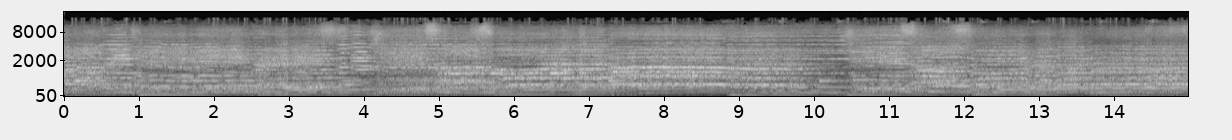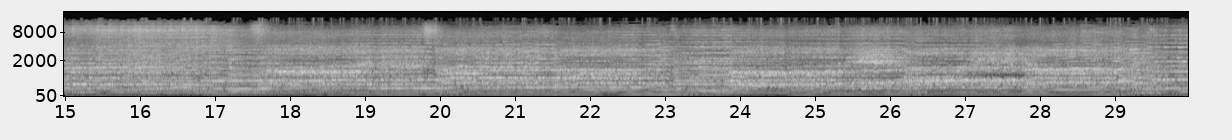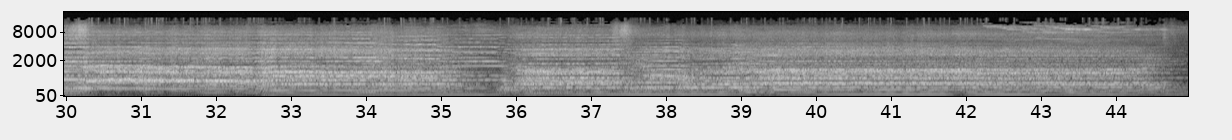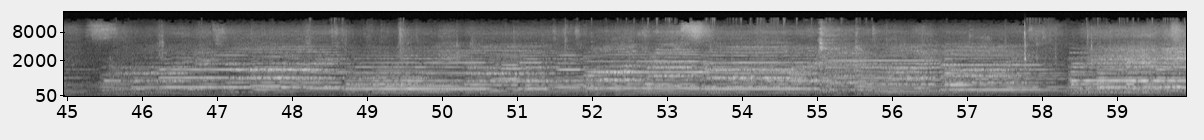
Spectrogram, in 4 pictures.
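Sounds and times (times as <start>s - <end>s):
mixed choir singing: 0.0s - 59.9s
piano: 0.0s - 59.9s
strings: 0.0s - 59.9s.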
